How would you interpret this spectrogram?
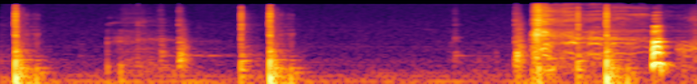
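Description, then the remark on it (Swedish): A few sharp, isolated clacks followed by a louder rattling thump near the end, like a door being pushed shut and latching, with no voices. “Men är det en dörr? Ja, det är en dörr.”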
